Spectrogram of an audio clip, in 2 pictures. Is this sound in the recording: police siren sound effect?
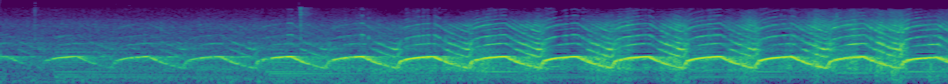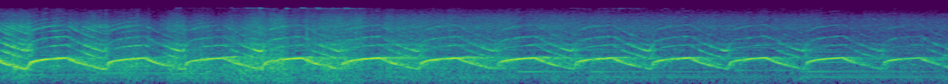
yes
